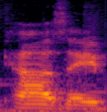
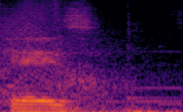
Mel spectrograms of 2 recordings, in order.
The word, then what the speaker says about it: Kaze: yeah k's are kaze i've heard you pronounce it kaze but it's like when i see the word i my brain wants to say k's maybe in this case it's not like there's funny voice acting i don't know hello it's not really 16 bits see k-a-z-e like my brain wants to pronounce that case wait is that a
